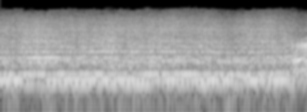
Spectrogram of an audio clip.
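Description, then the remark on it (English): A loud, sustained train whistle sound effect blares steadily with several harmonic tones, holding for about three seconds before bending slightly at the end. No voices are heard. “Hey, Valentina Shevchenko, apparently, I am hardcore on that hype train.”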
